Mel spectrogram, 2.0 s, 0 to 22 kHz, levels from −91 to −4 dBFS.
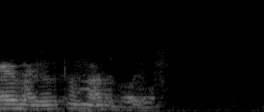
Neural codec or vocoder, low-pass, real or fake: codec, 16 kHz in and 24 kHz out, 1.1 kbps, FireRedTTS-2 codec; 3.6 kHz; fake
